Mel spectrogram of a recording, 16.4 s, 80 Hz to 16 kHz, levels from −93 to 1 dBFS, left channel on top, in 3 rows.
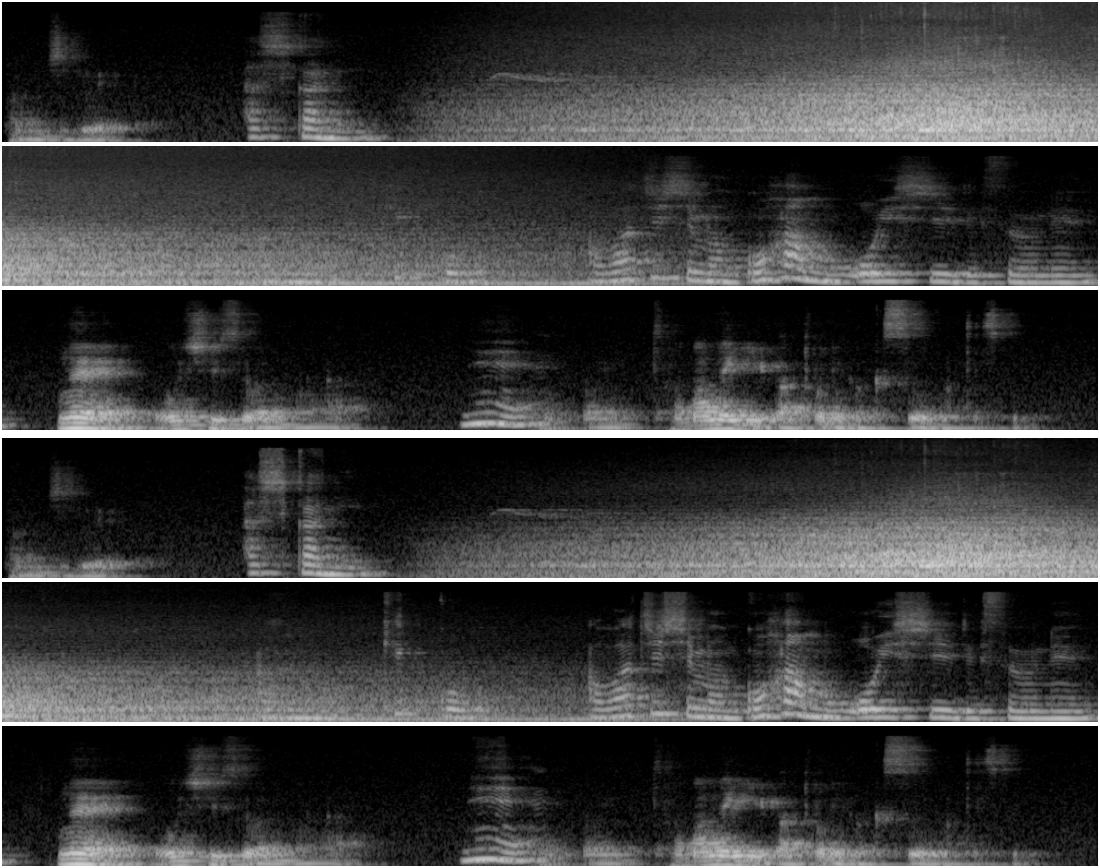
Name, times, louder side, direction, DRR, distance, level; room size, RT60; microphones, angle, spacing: voice 1, 0.0-0.5 5.1-6.2 11.2-12.7 13.9-16.0, equal, 15° left, 1 dB, 4.3 m, -31 dB
voice 2, 1.2-1.9 5.4-5.7 6.7-7.9 8.4-11.0 13.2-13.7, right 2 dB, 65° right, 5 dB, 2.4 m, -33 dB
Bicycle, 2.3-8.8, left 1 dB, 50° left, 1.5 m, -26 dB
17.0 x 14.5 x 2.7 m, 0.43 s
head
